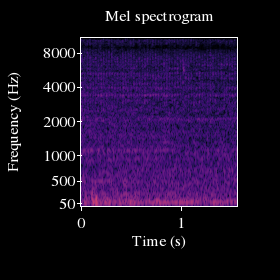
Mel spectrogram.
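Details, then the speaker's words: 2007 Toyota Sequoia with a suspected bad alternator (not charging): low, slightly uneven idle with a soft lumpy pulse, running a bit rough and too low. Rough low idle. "I do feel like though it's like running a little bit rough."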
